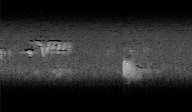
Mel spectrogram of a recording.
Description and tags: These are mostly blackbirds, recorded in the backyard of my house. EQed, Denoised and Amplified.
